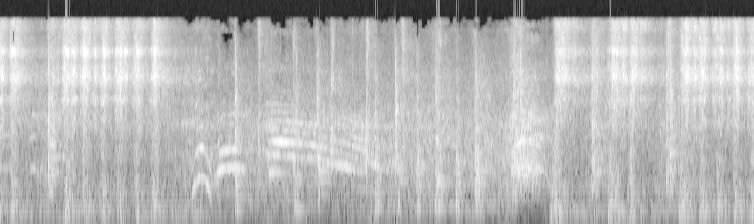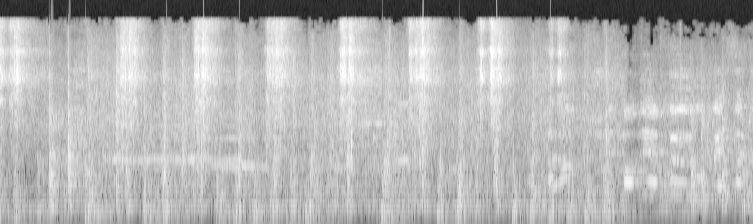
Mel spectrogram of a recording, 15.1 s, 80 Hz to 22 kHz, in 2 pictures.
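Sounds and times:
percussion band drumming: 0.0s - 15.0s.

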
